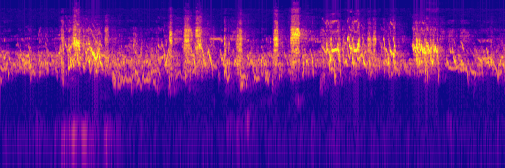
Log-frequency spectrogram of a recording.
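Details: A budgie, an Australian bird, chatters happily in quick squeaky chirps and buzzy trills, loud and unbroken, with a soft low rustle near the start.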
